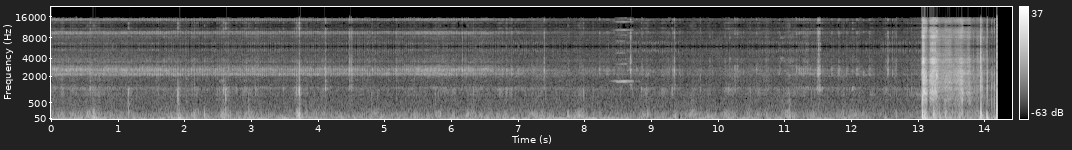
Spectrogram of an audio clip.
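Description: A bicycle rattles over bumps with sharp knocks.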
